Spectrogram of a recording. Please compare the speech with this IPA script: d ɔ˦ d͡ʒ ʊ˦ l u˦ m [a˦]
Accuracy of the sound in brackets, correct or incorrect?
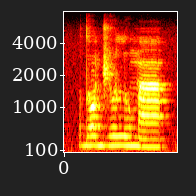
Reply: incorrect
